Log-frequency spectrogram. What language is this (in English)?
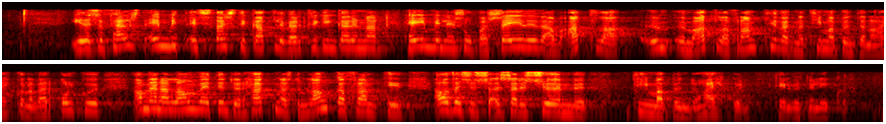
Icelandic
